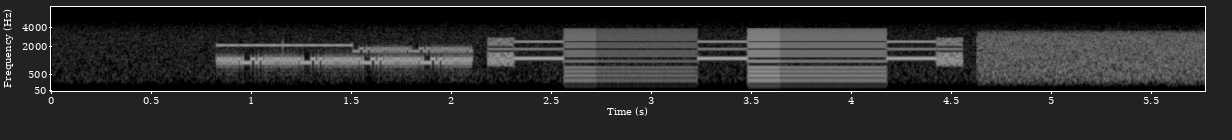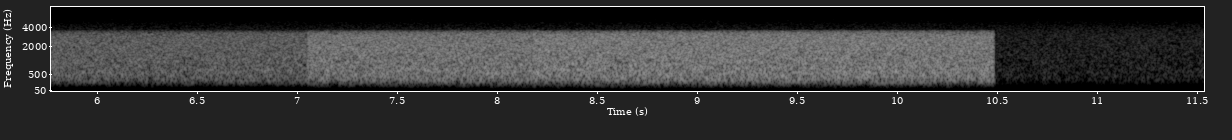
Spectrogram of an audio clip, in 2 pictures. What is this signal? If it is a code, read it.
Dial-up modem handshake (V.34 or later), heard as a whistle, warbles, then hiss, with phone line noise.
